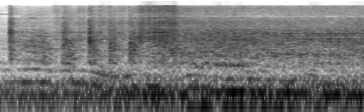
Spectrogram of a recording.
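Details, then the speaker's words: Honda Pilot after alternator repair with new rotor, spare battery fitted: brief crank, then the engine catches cleanly and settles into a steady, even run; alternator now charging. "गाड़ी स्टार्ट है। Generator metre लगा।"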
